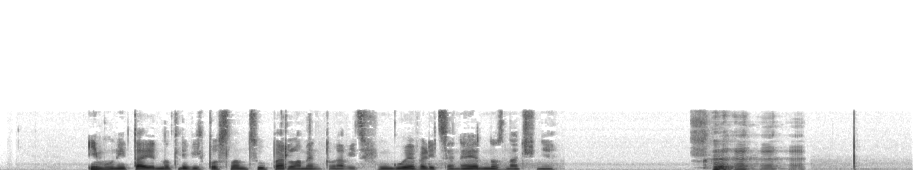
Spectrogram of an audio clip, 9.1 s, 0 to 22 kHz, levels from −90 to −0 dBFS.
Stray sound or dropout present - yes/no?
yes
